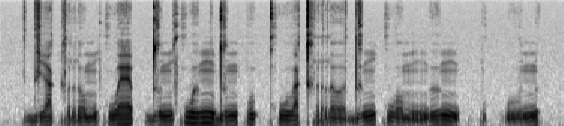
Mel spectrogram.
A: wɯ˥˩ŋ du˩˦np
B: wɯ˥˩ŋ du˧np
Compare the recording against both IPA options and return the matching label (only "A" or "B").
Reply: B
